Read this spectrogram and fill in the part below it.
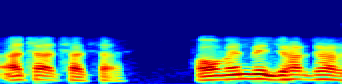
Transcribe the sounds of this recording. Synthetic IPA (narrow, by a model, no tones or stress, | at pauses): ɐtːʃʰaːtːʃʰaːtːʃʰa̰ | hɔ̃mɛnbʱind͡ʒɔɦaɾd͡ʒɔɦaɾ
